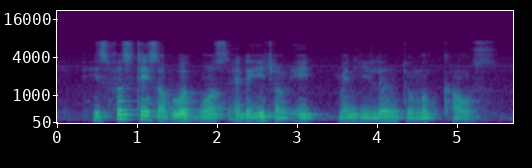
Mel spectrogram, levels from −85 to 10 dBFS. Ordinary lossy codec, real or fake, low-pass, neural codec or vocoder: AAC, 32 kbps; real; 7.2 kHz; none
